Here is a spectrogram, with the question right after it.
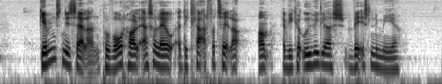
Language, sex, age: Danish, male, 26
